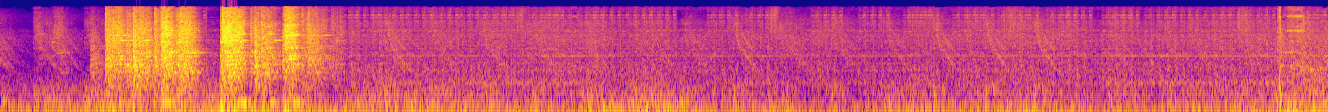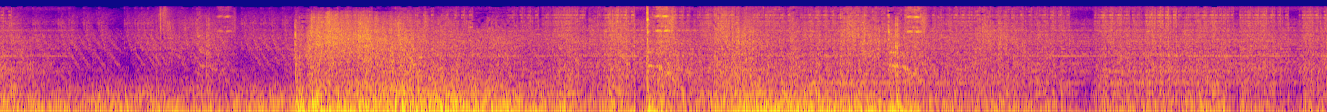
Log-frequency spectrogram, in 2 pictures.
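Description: A drill grinds steadily into rock, with bursts of louder crunching.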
